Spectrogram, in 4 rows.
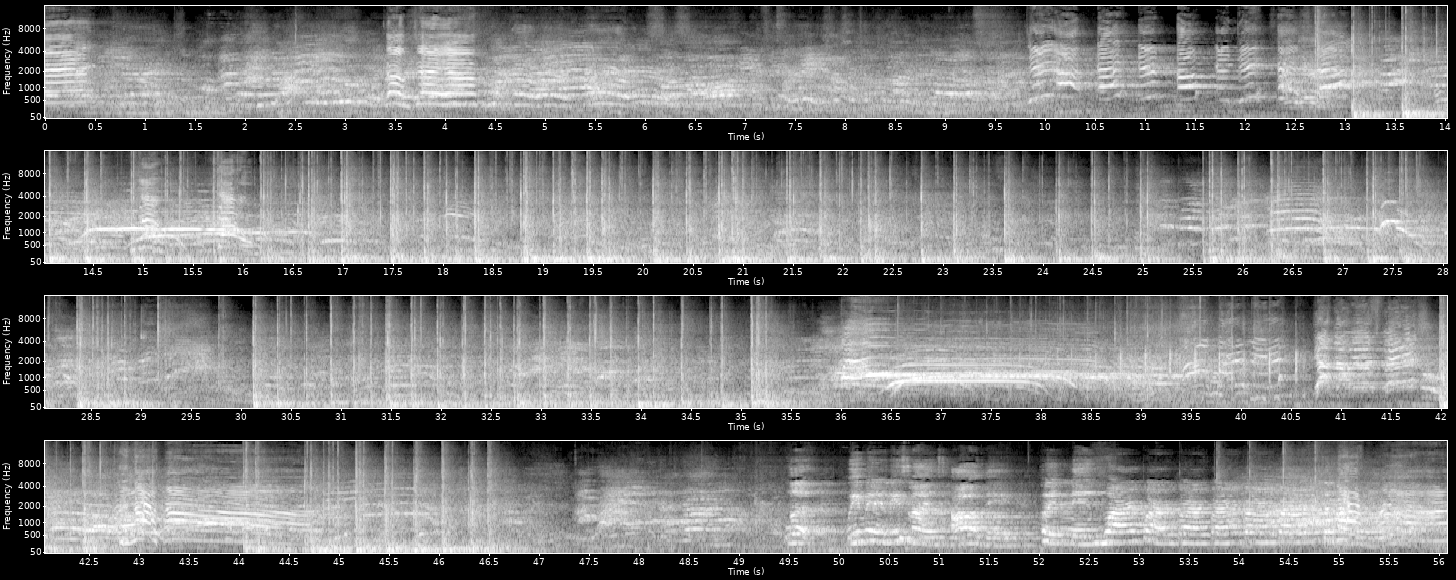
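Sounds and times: people shouting and cheering: 0.0s - 50.2s, 53.2s - 56.0s
fast rhythmic clapping: 13.8s - 35.3s.

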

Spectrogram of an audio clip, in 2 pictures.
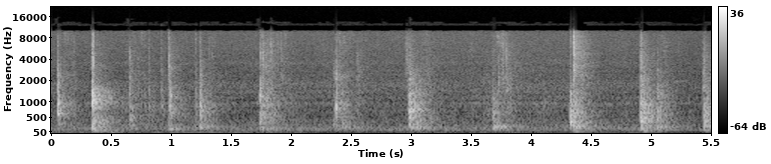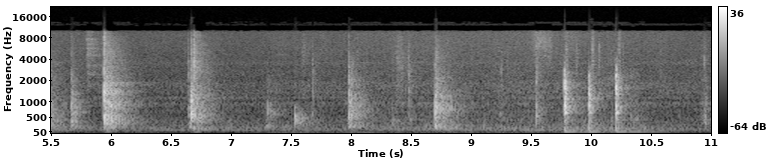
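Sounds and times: knocks on wooden door: 9.8s - 10.5s.

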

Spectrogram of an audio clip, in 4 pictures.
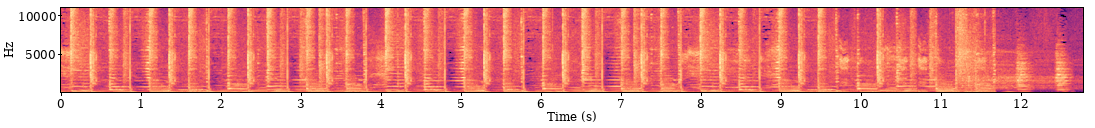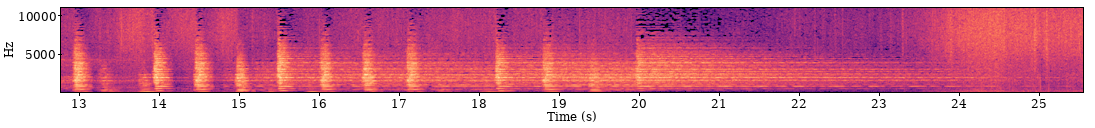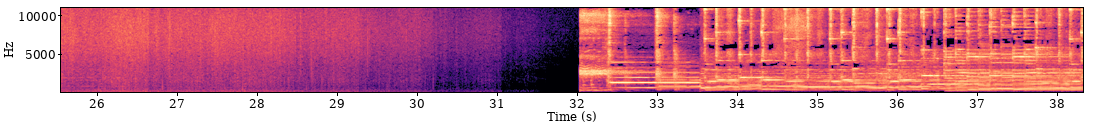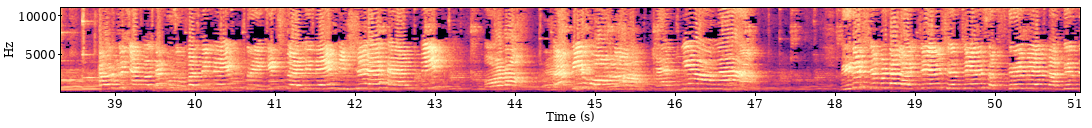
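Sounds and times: music with held notes: 0.0s - 24.1s, 32.0s - 48.6s
steady hiss: 10.3s - 31.6s
children's voices: 38.1s - 51.0s.

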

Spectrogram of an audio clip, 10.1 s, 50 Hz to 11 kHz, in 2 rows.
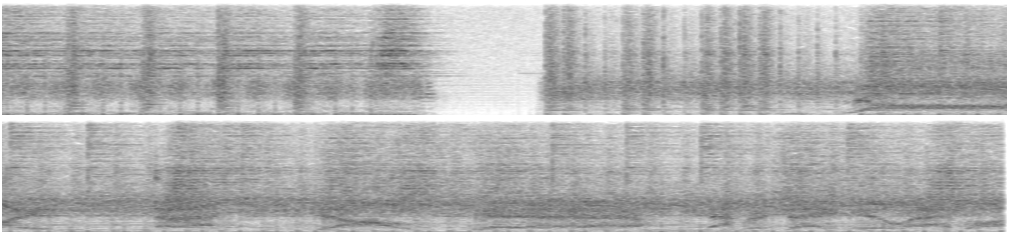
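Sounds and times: punk metal song: 0.0s - 10.0s.

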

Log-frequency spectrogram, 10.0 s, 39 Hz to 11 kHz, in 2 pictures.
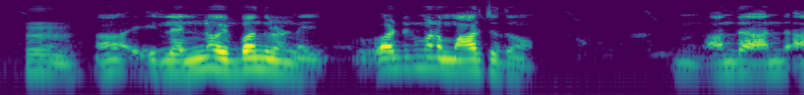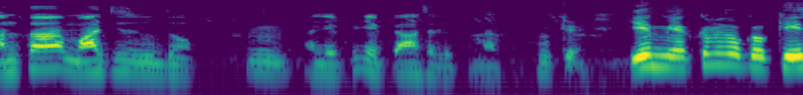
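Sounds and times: man speaking: 0.2s - 3.4s, 4.2s - 10.0s.

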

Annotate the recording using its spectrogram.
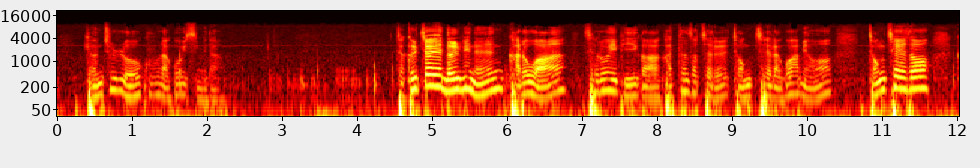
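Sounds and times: high-pitched whine: 0.0s - 12.0s
recording hiss: 0.0s - 12.0s.

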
